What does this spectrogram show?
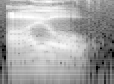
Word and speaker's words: aisle: I think I remember as a kid seeing that word and being like, that's not how aisle is spelled, or that word isn't pronounced aisle. Why is the S there?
